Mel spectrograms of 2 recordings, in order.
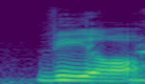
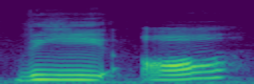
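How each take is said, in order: First: A Y glide joins the two words. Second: The words are kept separate, with no glide.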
